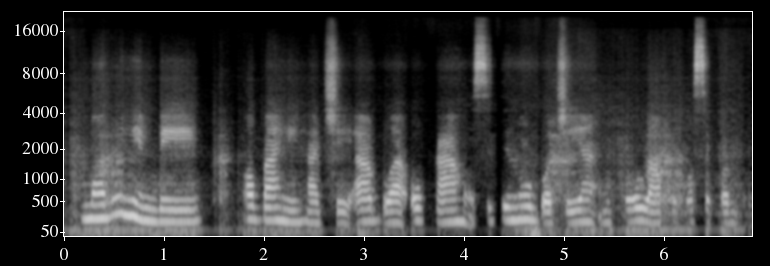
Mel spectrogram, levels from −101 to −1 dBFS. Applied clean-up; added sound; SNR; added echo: neural mask model RNNoise.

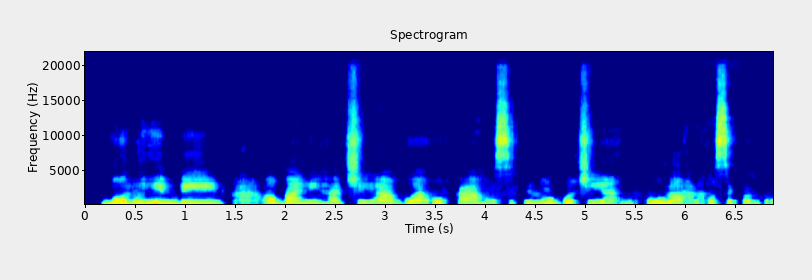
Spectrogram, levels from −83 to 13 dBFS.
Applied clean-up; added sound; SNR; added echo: neural mask model Resemble Enhance denoiser.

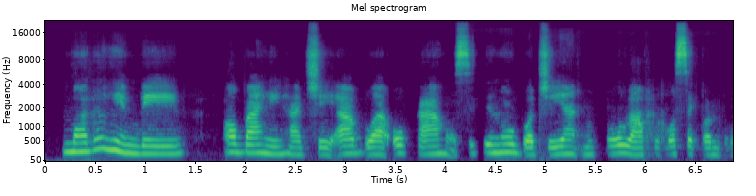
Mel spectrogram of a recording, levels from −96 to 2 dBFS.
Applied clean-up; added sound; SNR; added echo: neural mask model DeepFilterNet 3.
